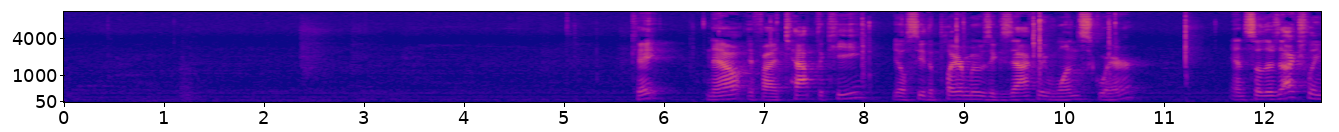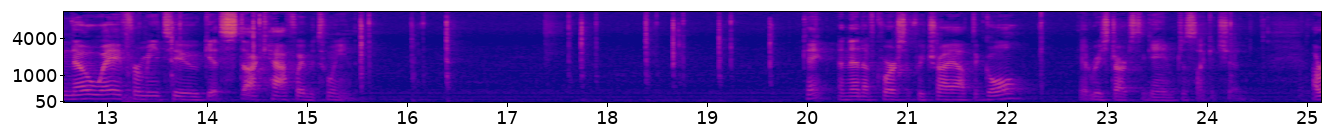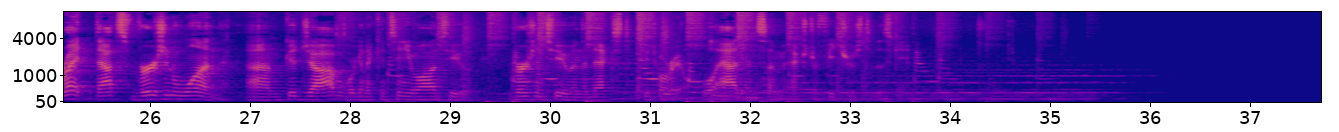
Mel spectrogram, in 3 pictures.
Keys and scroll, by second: 5.0 Left, 5.5 Left, 6.2 Left, 7.0 Left, 7.9 Right, 8.8 Right, 9.6 Up, 10.4 Left, 11.1 Up, 11.6 Up, 11.8 Up, 11.8 Up, 12.0 Up, 12.0 Up, 12.1 Up, 12.2 Up, 12.4 Up, 13.1 Left, 13.5 Down, 14.4 Right, 15.4 Right, 16.0 Left, 16.3 Down, 16.8 Down, 17.4-18.6 Down, 17.6 Left, 18.3 Left, 18.6 Up, 19.0 Up, 19.5 Up, 20.0-20.8 Up, 21.2 Left, 21.8 Left, 22.0 Left, 22.2 Left, 23.2 Left, 23.7 Left, 23.8-26.4 Left.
